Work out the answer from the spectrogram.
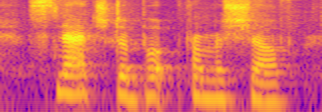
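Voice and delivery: ordinary delivery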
